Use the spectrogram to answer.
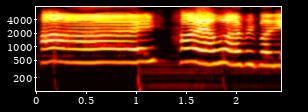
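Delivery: high, loud drawn-out hellos; yelling greetings. Retold or imitated. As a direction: yell out to everybody passing by.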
